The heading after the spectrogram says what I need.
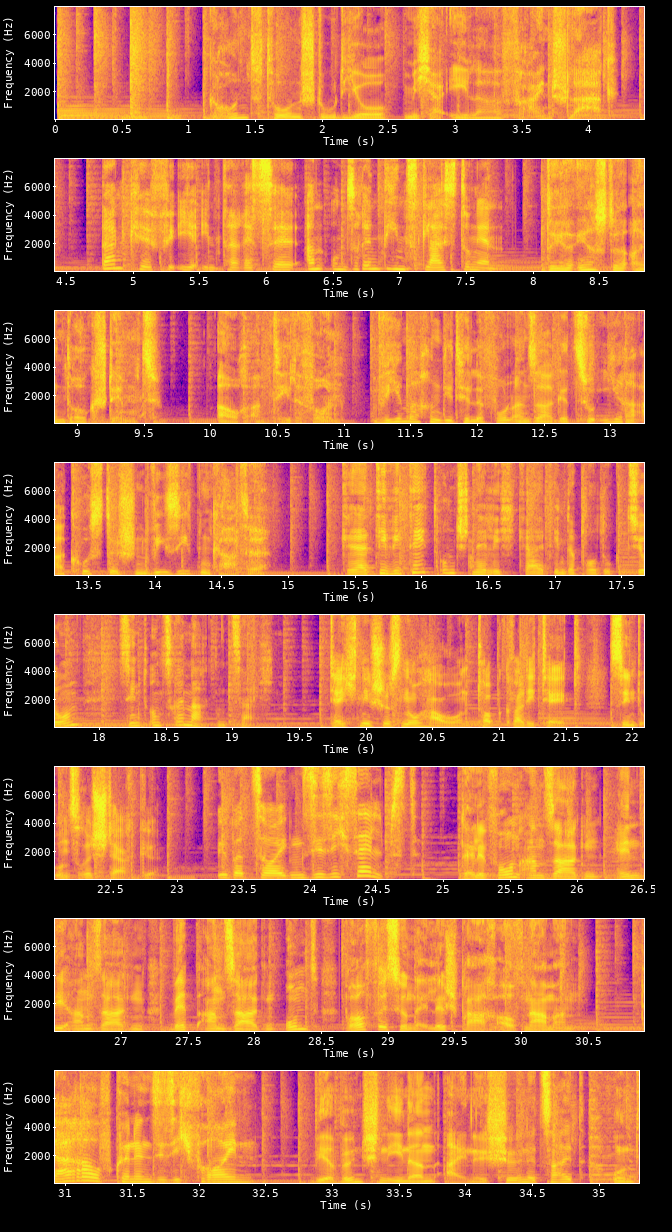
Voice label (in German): werbung mail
